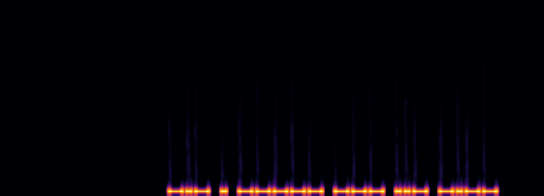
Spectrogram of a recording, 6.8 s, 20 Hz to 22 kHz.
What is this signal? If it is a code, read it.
Morse code, heard as a keyed tone, about 22 wpm, 700 Hz. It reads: KE0OUY
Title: USA Call Signs - 6 Characters - Repeated 3x - 22wpm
